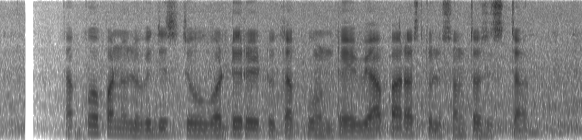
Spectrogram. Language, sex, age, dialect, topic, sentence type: Telugu, male, 18-24, Utterandhra, banking, statement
